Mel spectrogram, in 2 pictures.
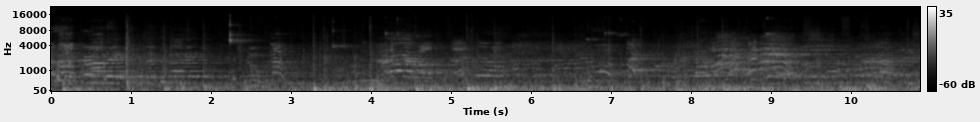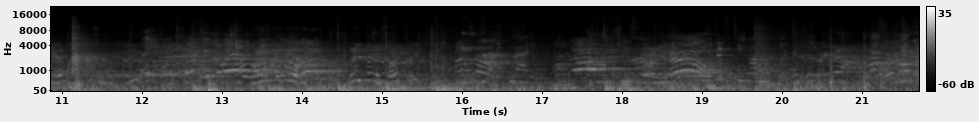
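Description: Basketball game on a hardwood gym court: a ball bouncing, with players and spectators calling out through the play.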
